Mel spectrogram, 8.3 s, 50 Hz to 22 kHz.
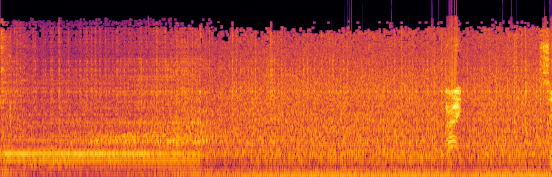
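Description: The compressor of a 5-ton air-conditioning condenser hums at locked rotor as it tries and fails to start, drawing over 133 A inrush: a hard-starting compressor with no start capacitor fitted. The hum comes on suddenly at several steady pitches, and about three seconds in it gives way to a deeper steady hum.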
